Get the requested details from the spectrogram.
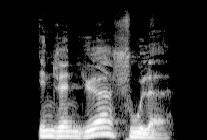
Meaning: school of engineering
- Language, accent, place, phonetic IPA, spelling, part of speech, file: German, Germany, Berlin, [ɪnʒeˈni̯øːɐ̯ˌʃuːlə], Ingenieurschule, noun, De-Ingenieurschule.ogg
